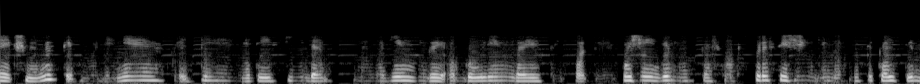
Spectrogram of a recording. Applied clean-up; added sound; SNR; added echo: neural separator model SepFormer WHAM!.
